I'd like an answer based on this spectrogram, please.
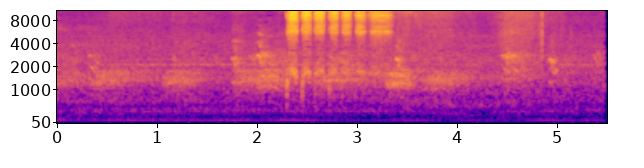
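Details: Blue-eyed kitten found in a basement, giving short mid-pitched meows scattered through the clip, with a rapid burst of sharp clicking pulses in the middle and a steady low hum behind.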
